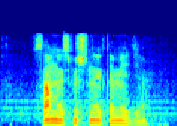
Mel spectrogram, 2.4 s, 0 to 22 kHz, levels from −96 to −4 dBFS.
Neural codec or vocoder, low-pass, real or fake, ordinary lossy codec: none; 7.2 kHz; real; AAC, 32 kbps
